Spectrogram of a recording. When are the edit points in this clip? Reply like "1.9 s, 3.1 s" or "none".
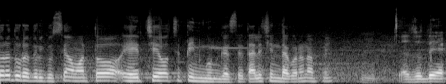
none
